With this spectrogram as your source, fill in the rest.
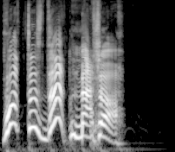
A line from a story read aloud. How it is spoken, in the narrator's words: she roared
